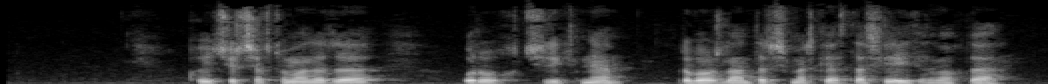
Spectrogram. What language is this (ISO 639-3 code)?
uzb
